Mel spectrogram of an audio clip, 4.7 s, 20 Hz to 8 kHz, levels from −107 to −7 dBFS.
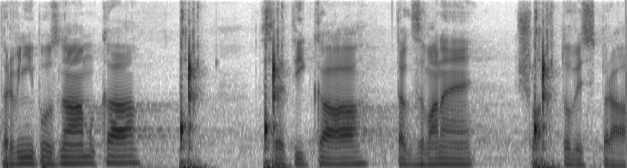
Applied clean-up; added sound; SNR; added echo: none; Drip / Water; -5 dB; none.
